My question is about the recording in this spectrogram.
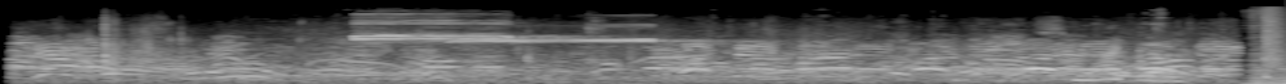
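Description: Several voices shouting over one another from the field and sideline during a football play, with a referee's whistle blown about two seconds in for roughly a second and a half, signalling the play dead.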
